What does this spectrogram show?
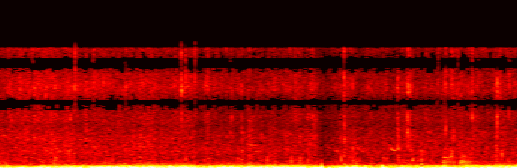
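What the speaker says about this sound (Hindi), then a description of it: "बारिश भी तेज हुई है" Heavy rain pours steadily outdoors with low thunder rumbling underneath, a dense loud wash of noise that carries on without pause and with no voices.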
